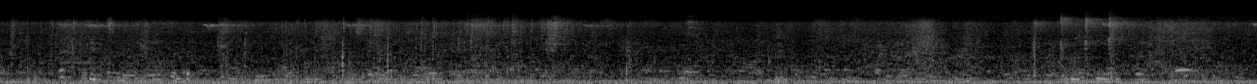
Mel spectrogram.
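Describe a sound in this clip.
A baby monkey suckles softly at close range.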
